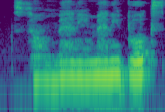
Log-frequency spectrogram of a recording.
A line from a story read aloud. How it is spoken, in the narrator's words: Bear whispered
